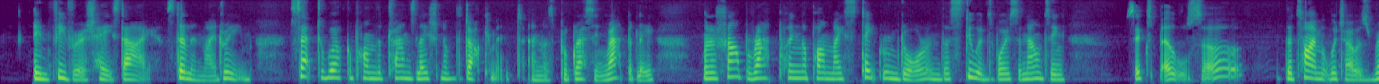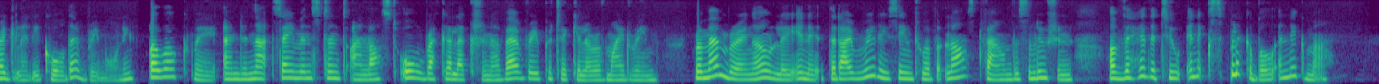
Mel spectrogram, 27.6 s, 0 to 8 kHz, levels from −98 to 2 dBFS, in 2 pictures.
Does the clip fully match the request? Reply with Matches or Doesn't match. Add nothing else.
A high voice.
Matches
